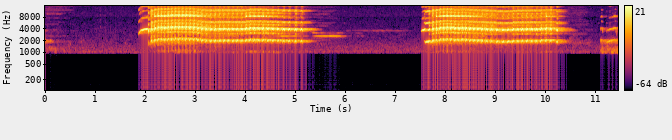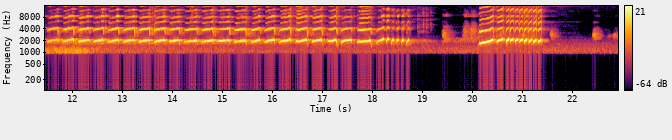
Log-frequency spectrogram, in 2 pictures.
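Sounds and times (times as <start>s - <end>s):
merlin Falco columbarius calling: 1.9s - 5.7s, 7.5s - 10.5s, 11.1s - 21.7s.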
